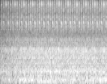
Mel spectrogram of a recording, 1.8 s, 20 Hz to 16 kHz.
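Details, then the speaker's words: 2017 Toyota Vios G automatic, front-wheel drive, petrol engine at idle with hood open: smooth, even hum, no stumble, miss or knock; no oil seepage visible; engine sounds healthy and smooth, normal idle. "Kalau kita lihat nggak ada bekas rembesan pada bagian mesinnya, dan kalau kita dengar suara mesinnya juga nggak ada nada-nada pincang pada bagian mesinnya nih."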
